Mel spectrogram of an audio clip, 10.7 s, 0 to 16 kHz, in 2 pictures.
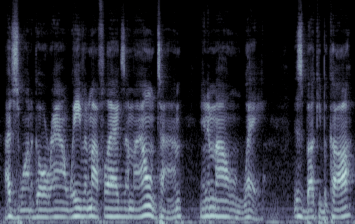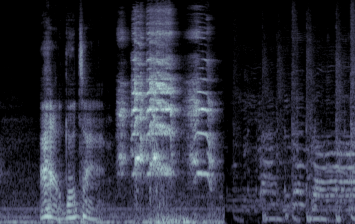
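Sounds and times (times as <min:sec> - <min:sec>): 
speech: 0:00.0 - 0:07.4
rooster crowing: 0:07.1 - 0:08.7.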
